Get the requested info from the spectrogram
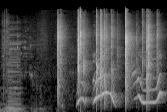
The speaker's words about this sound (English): Cheering for ourselves.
